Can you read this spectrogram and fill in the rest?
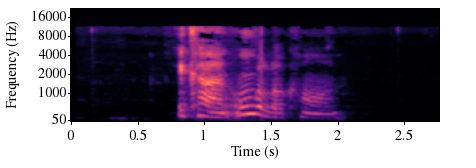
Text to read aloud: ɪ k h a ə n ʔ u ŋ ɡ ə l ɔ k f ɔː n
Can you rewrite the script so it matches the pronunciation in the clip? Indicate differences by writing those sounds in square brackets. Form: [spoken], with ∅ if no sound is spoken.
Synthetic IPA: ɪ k h a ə n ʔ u ŋ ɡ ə l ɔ k [h] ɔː n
